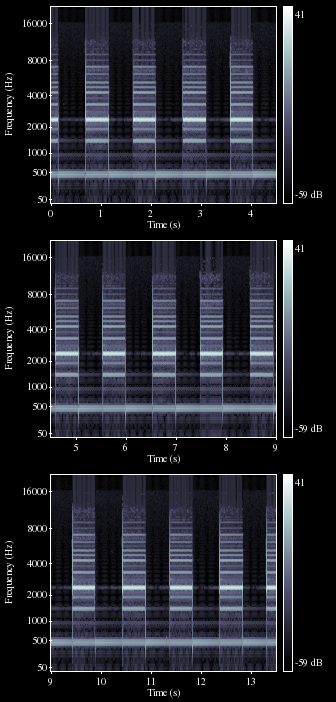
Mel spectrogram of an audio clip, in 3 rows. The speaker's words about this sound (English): It's 5:30 a.m. The alarm on the phone shrieks.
